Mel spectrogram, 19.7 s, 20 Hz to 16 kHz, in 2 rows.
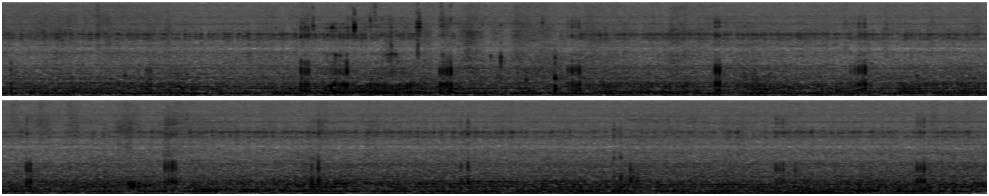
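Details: Domestic cat stroked on 22 November 2018, purring in a low, unbroken throbbing drone for the whole stretch, with regular soft taps and brushing noises from the petting hand.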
